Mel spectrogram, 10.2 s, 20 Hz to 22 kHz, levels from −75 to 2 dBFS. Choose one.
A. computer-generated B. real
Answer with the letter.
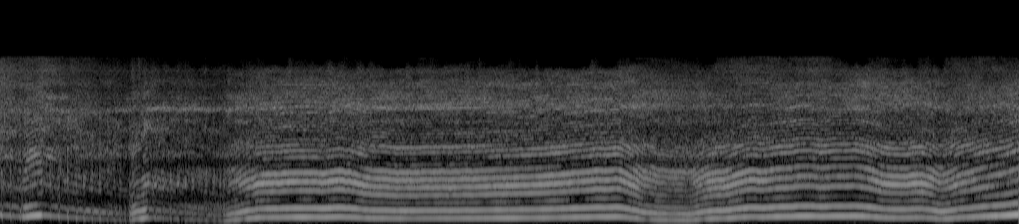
A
